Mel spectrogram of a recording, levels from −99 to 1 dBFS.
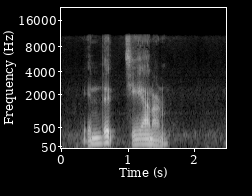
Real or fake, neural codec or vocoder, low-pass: fake; codec, 24 kHz, 0.9 kbps, WavTokenizer, small release; 10.8 kHz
